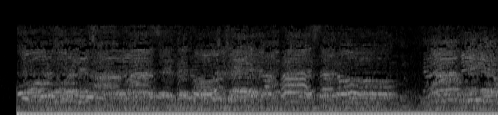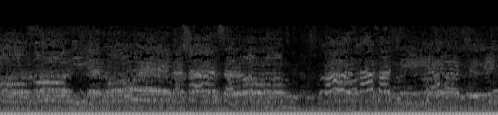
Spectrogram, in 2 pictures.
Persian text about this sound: اون ور در فضای عمومی هم جمع از بانوانی که هوادار استاد … بودند و در مراسم برای مراسم تدفین در واقع اومده بودند، برای وداع با استاد آواز ایران دست به دست هم داده بودند و آواز مرغ سحر رو میخوندند.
